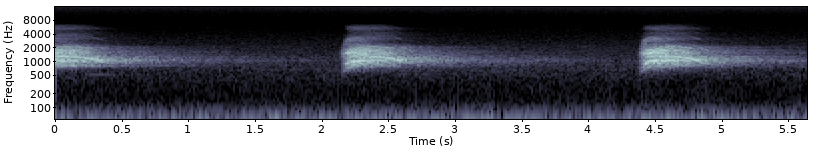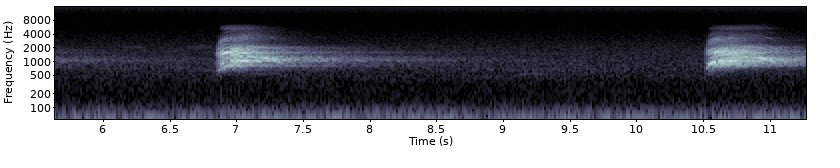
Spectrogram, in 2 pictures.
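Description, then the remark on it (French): A male red fox gives a series of five sharp, high-pitched barks at nightfall during the mating season in early winter, each a harsh rasping yelp that trails off, spaced about two seconds apart, loud against quiet background rumble. “Il lance ses aboiements aigus dès la tombée du soir.”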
